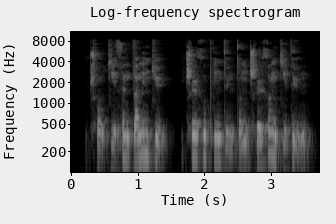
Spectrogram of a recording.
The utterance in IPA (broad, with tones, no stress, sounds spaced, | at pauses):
ʈ͡ʂʰ o̰˨˩ ʊ̯ t͡ɕ i˧˥ s ə˥˩ n t̪ a˥ n i˥ ŋ t͡ɕ y˥˩ | ʈ͡ʂʰ ɻ̩˥ x u˥˧ pʰ i˥˩ ŋ t̪ y̰˨˩ n t̪ ɤ˥ ŋ ʈ͡ʂʰ ɻ̩˧˥ x ɤ˥˩ ŋ t͡ɕ i˧˥ t̪ y̰˨˩˦ n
